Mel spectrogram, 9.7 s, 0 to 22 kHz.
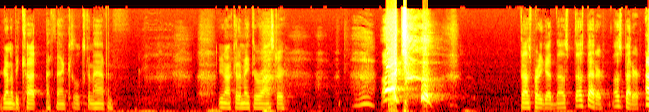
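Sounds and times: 
speech: 0.0 - 1.8, 3.0 - 4.5, 5.3 - 6.5, 7.8 - 9.7
person faking a sneeze with their voice: 5.8 - 6.8.

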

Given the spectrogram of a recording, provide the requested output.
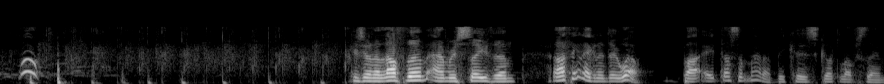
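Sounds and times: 
audience applauding: 0.0 - 4.3
speech: 3.5 - 8.8.

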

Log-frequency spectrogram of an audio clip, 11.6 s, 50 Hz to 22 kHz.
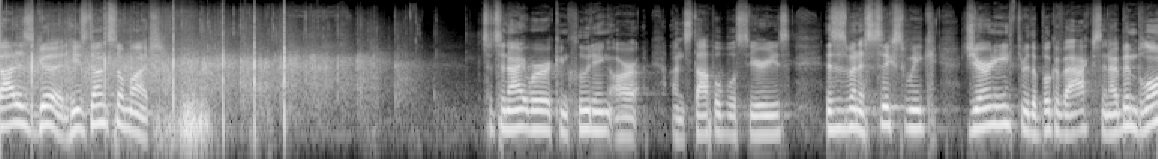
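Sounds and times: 
speech: 0.0 - 2.2, 4.9 - 11.5
audience clapping: 0.0 - 4.8.

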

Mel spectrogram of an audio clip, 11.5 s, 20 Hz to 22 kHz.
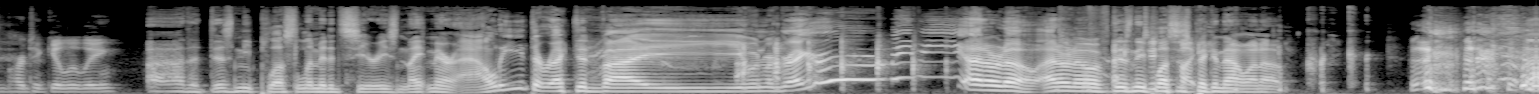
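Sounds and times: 
speech: 0.1 - 6.4, 7.2 - 9.8, 10.6 - 11.5
laughter: 4.2 - 11.5
raspy coughing fit: 9.7 - 11.2.

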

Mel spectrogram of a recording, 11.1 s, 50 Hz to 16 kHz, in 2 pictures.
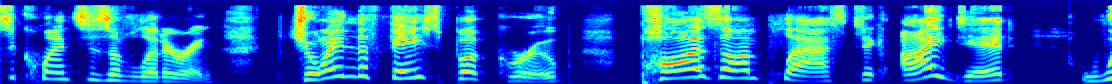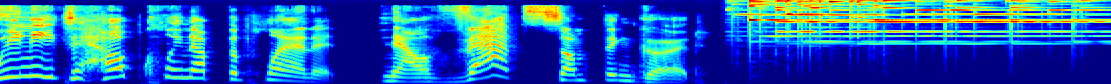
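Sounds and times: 
speech: 0.0 - 9.3
bright cluster of bell-like chimes as closing signal: 9.2 - 11.1.

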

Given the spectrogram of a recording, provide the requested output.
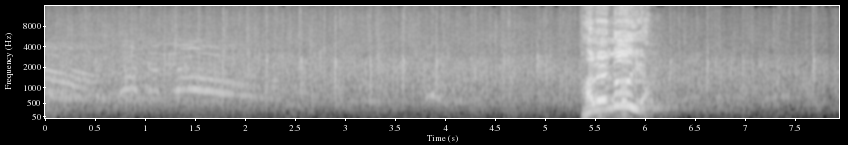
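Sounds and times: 
audience clapping: 0.0 - 7.9
speech: 5.4 - 6.2
person shouting: 5.4 - 6.3.

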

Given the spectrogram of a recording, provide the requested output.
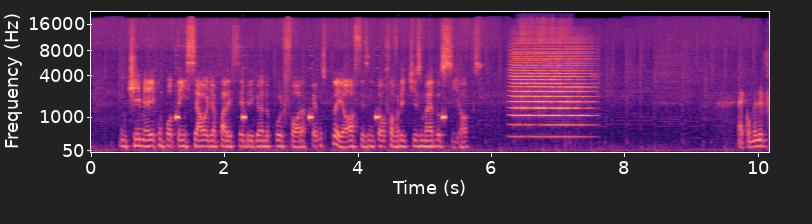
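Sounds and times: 
speech: 0.4 - 6.0, 9.7 - 10.1
horn buzzer marking time running out: 6.2 - 7.7.

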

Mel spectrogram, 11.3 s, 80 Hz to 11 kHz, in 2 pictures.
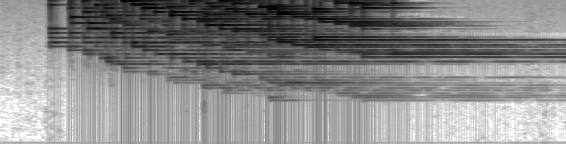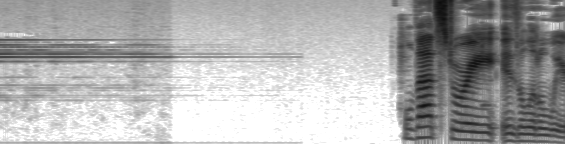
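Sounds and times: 
wind chime tinkling: 0.5 - 7.4
speech: 9.7 - 11.2.

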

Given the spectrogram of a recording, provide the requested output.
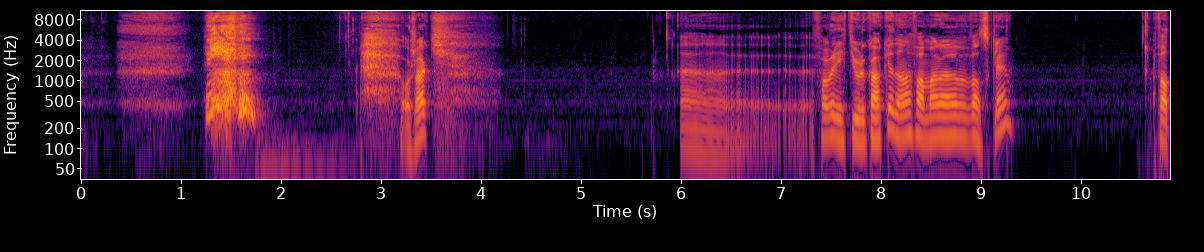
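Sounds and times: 
speech: 1.2 - 1.6, 3.2 - 3.9, 6.0 - 9.4
person sneezing: 1.2 - 1.9.

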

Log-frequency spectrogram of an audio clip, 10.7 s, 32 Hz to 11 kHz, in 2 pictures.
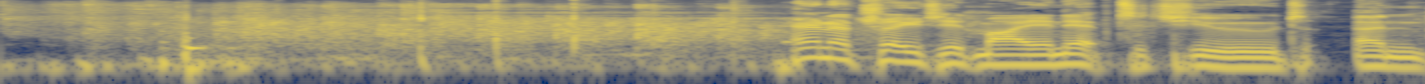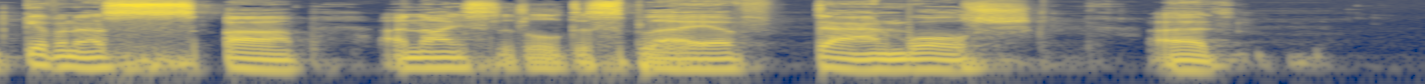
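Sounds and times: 
audience applause at a live panel event: 0.0 - 3.3
speech: 3.0 - 10.1.

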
